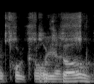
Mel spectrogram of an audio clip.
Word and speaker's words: Porthcawl: Porthcawl? Porthcawl? – Yeah, Porthcawl.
